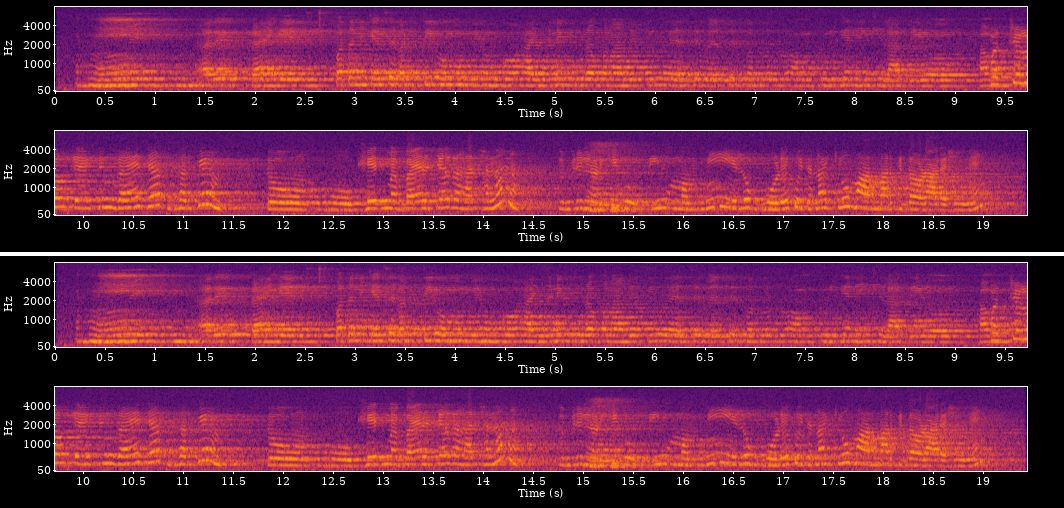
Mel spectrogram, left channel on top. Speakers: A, on the right; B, on the left.
A: ہوں ہ ارے کہیں گے پتا نہیں کیسے رکھتی ہو ممی ہم کو ہائجینک پورا بنا دیتی ہو ایسے ویسے مطلب تو ہم دھل کے نہیں کھلاتی ہو ہم
B: چلو ایک دن گئے جب گھر پہ تو
A: ہوں
B: وہ کھیت میں بیل چل رہا تھا نا تو میری
A: ہ
B: لڑکی ب نہیں مممی یہ لوگ گھوڑے کو اتنا کیوں مار مار کے دوڑا رہے ہیں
